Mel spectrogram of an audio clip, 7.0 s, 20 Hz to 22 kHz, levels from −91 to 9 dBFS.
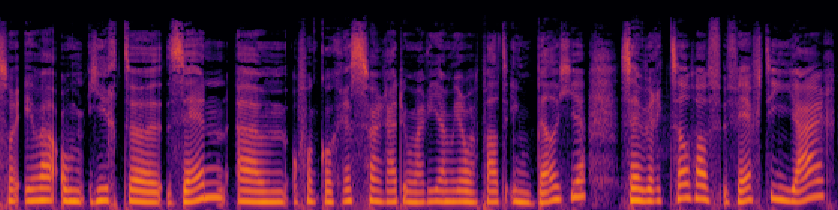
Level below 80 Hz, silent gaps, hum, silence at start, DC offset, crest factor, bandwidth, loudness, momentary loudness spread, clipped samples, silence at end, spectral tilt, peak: -54 dBFS; none; none; 0 s; under 0.1%; 16 dB; 14.5 kHz; -23 LUFS; 5 LU; under 0.1%; 0.05 s; -5.5 dB/octave; -8 dBFS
